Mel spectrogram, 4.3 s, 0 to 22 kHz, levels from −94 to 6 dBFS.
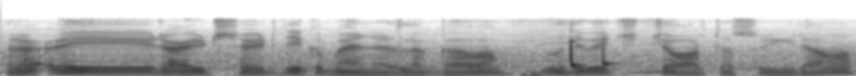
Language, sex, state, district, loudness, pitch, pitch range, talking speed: Punjabi, male, Punjab, Kapurthala, -21 LUFS, 145 Hz, 135-150 Hz, 195 wpm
